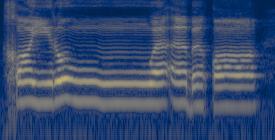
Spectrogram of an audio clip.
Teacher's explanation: jadi ya idgham bi gunnah, sehingga dibacanya khairu sambil ditahan, didengungkan. Idgham dimasukkan ke huruf wawu bi gunnah dengan dengung ya, dengung, ditahan suaranya.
